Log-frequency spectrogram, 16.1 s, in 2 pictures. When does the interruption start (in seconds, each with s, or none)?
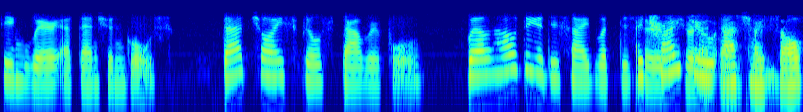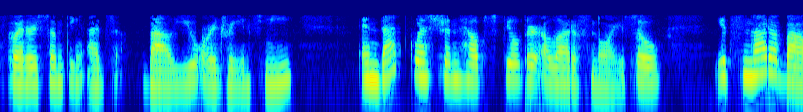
6.3 s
